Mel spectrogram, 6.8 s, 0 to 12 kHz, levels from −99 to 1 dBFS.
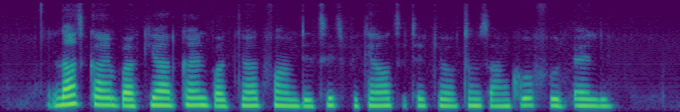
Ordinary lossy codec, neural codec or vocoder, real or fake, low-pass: AAC, 64 kbps; codec, 24 kHz, 0.9 kbps, DualCodec; fake; 10.8 kHz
